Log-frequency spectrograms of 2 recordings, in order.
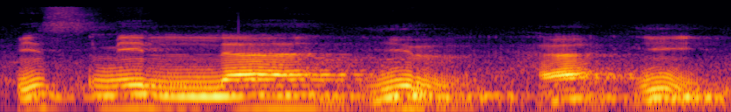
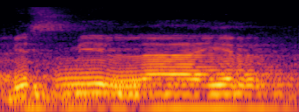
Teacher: Perhatikan juga ketika membaca bismillah, hi-nya tidak sampai hilang, Bismillahir, hi, tidak bismillahir, kan hi-nya kayak hilang, jangan sampai hilang.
